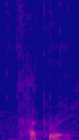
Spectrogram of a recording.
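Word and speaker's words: Caqueret: Maxon Kakare. Not cock. Kakare.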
